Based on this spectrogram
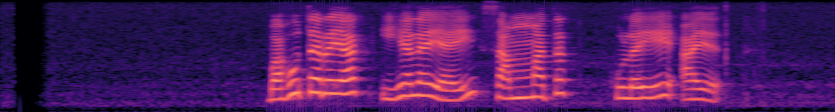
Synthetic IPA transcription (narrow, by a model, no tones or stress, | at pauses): baɦut̪əɾəjakiɦələjæjsamːat̪ə | kuləjeːʔajə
